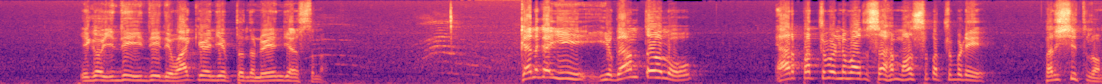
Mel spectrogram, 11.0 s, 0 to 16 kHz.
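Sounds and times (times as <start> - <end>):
cat meowing: 3.2 - 5.0.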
